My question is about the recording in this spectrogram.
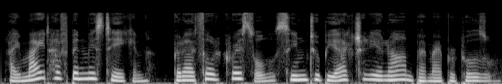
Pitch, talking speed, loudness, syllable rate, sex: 200 Hz, 205 wpm, -15 LUFS, 5.8 syllables/s, female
